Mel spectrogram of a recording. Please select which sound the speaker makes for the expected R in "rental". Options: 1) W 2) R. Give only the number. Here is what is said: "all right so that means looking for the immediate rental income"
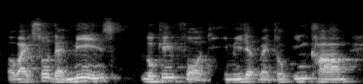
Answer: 1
